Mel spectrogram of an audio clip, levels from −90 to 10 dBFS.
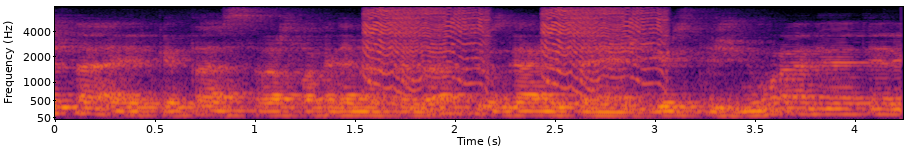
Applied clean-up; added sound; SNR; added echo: none; Cupboard open or close; 5 dB; reverberation time 0.9 s.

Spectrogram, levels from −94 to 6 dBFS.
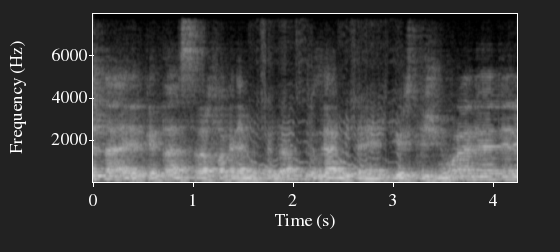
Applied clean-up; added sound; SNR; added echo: neural separator model SepFormer DNS4.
